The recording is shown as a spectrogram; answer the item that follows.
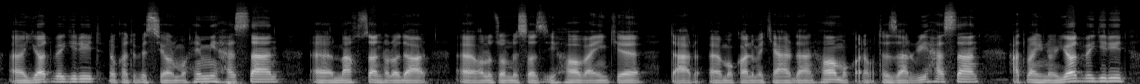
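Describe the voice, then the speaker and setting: A man giving a casual online English lesson, with many fillers, who says the English phrases slowly and draws them out. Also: deep voice, a bit bright, clear, resonant tone. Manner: slow, drawn-out pronunciation of English phrases. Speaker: English teacher.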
